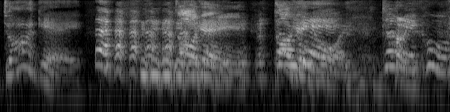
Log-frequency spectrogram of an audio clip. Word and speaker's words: Doge: the newscasters who had no idea what Dogecoin was, trying to pronounce Doge. It's pronounced Doge.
